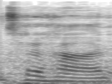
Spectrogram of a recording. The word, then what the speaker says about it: Tehran: So when in Tehran, is that how I pronounce it?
